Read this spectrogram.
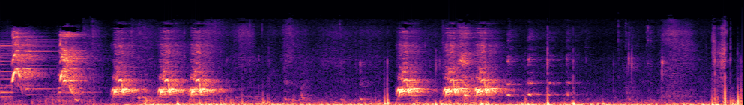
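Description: Puppies' claws patter and scrape on a hard floor.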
